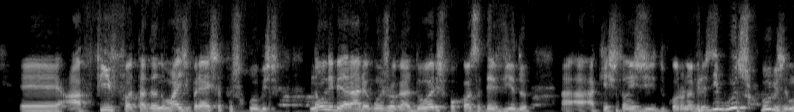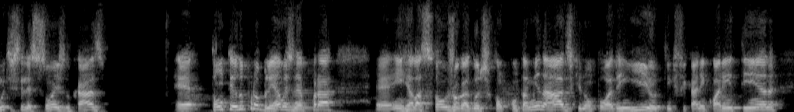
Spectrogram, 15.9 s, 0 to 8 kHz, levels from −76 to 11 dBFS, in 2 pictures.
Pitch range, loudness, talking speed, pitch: 145-190 Hz, -19 LUFS, 200 wpm, 160 Hz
